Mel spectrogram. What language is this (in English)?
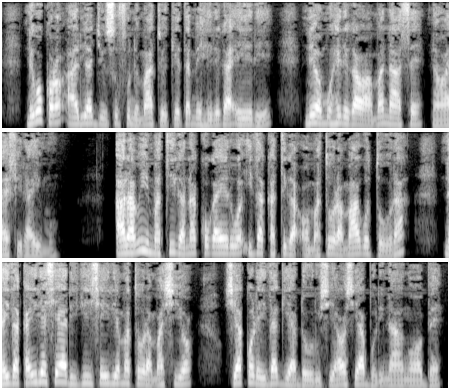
Kikuyu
